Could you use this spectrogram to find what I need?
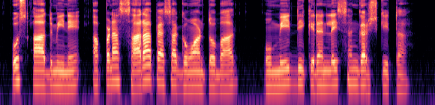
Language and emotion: Punjabi, sad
